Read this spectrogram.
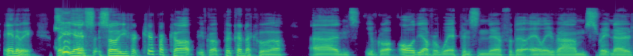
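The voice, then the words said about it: Scottish accent. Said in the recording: “my bloody Scottish accent ... That and the cold.”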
